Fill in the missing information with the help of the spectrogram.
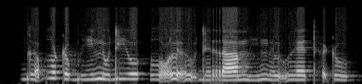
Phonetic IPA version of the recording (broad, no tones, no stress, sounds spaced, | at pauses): ɡʱ ə̰ b ðˤ o ʈ o bʱ i n u d i o̯ | ðˤ ṵ l ə̰ ɦ ṵ d ɛ̤ r a m i̤ n̪ ə̤ l ṵ ɦ ɛ t̪ʰ ə̰ ʈ u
